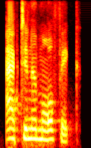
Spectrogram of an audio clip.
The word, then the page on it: actinomorphic: Indian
